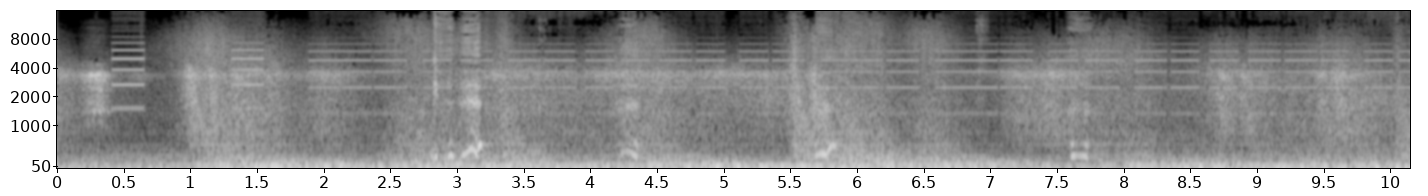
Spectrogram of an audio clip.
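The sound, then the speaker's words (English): An EMP blast from a weapon whose safety systems have been destroyed, far stronger than earlier pulses: a dense, loud roaring rumble with repeated surging whooshes. Thin high whine tones sound at the very start. “Another EMP. Far greater range and strength than those previous now that the key has destroyed the weapon's safety systems.”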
